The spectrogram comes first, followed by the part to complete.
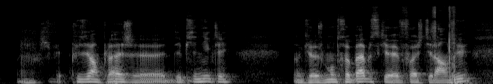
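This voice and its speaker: A man at a very fast pace and a fairly low pitch, somewhat breathy, with ordinary pitch variation and big swings in loudness. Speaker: history teacher and comic artist. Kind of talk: casual collection show-and-tell video. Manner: casual, hesitant with many fillers.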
